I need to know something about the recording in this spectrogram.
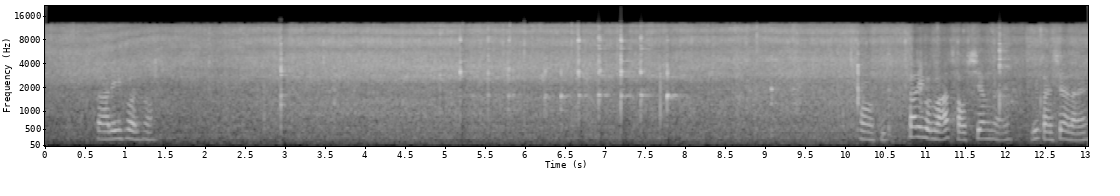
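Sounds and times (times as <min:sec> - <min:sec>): food sizzling in a wok: 0:00.0 - 0:13.0
metal spatula clacking on wok: 0:05.2 - 0:08.0.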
